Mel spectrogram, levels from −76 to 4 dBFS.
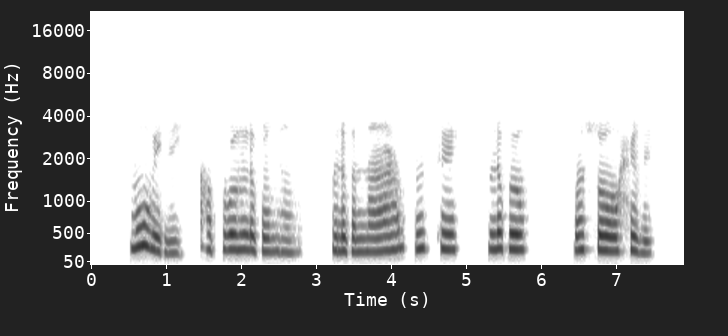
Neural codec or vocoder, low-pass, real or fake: autoencoder, 22.05 kHz, a latent of 192 numbers a frame, VITS, trained on one speaker; 3.6 kHz; fake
